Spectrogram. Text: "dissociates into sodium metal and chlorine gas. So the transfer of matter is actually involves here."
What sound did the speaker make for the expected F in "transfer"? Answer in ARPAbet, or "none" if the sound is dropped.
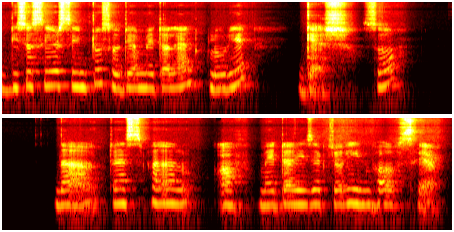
P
